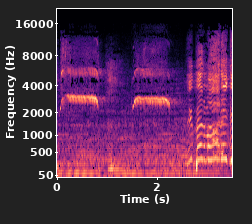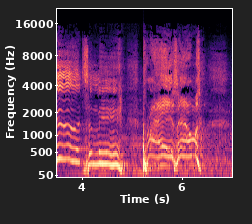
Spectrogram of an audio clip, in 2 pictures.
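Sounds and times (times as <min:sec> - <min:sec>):
shrill whistle being blown: 0:00.0 - 0:02.5
speech: 0:02.8 - 0:05.0, 0:05.6 - 0:06.5.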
